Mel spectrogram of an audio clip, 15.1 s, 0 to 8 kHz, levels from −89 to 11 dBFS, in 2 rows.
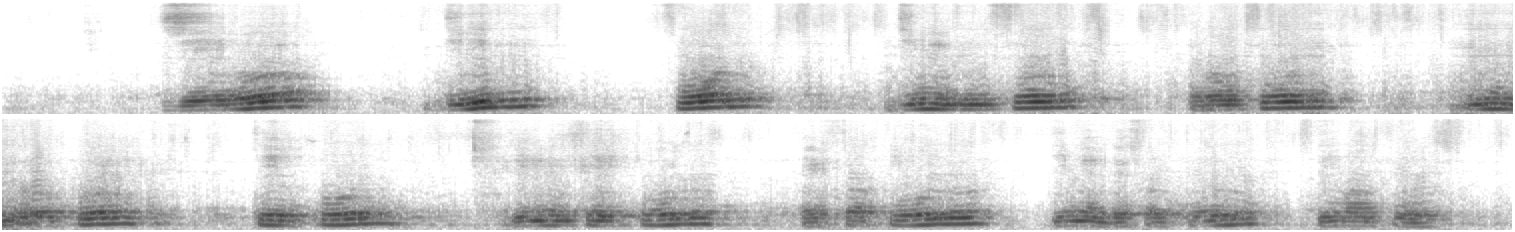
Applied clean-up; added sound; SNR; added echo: neural separator model SepFormer DNS4.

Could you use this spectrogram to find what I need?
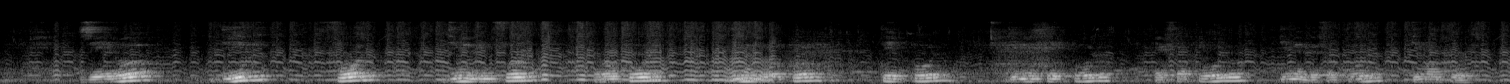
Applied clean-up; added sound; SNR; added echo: none; Buzz; 12 dB; reverberation time 0.6 s.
